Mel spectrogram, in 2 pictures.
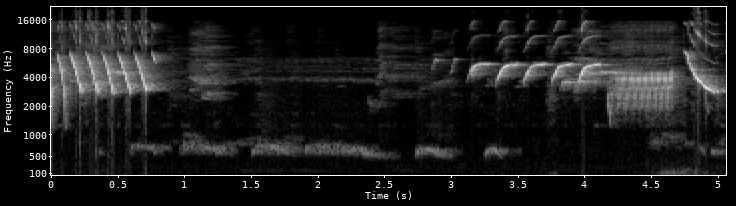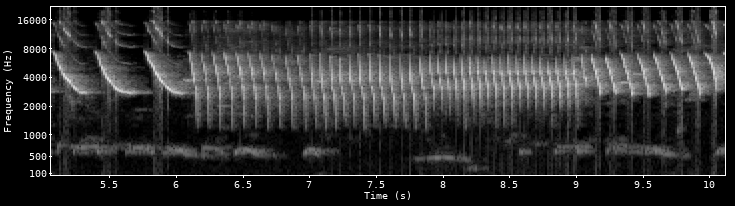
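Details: Canary singing steadily in rolling style, a lure for young birds: fast repeated notes, a brief lull, then sharp downswept whistles and a long rich buzzing trill lasting several seconds.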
